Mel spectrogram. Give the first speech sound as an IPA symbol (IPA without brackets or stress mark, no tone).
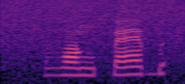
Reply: v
